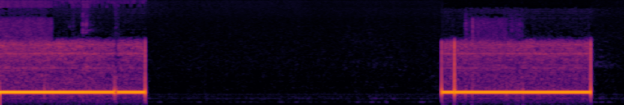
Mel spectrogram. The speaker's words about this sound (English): Are you going to answer the phone?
